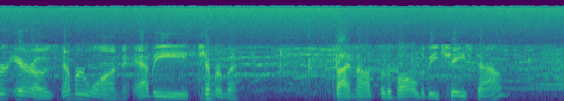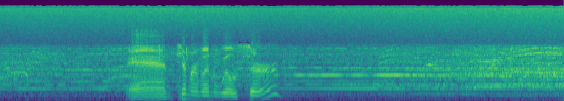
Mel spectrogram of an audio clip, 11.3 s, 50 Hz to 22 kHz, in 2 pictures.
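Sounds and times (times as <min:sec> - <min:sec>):
speech: 0:00.0 - 0:02.6, 0:03.3 - 0:05.2, 0:06.9 - 0:08.6
referee's whistle at a volleyball match: 0:03.3 - 0:11.2.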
